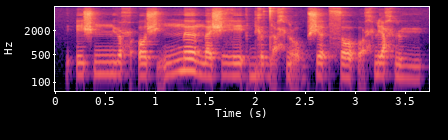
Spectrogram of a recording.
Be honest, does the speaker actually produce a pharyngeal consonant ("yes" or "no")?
yes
